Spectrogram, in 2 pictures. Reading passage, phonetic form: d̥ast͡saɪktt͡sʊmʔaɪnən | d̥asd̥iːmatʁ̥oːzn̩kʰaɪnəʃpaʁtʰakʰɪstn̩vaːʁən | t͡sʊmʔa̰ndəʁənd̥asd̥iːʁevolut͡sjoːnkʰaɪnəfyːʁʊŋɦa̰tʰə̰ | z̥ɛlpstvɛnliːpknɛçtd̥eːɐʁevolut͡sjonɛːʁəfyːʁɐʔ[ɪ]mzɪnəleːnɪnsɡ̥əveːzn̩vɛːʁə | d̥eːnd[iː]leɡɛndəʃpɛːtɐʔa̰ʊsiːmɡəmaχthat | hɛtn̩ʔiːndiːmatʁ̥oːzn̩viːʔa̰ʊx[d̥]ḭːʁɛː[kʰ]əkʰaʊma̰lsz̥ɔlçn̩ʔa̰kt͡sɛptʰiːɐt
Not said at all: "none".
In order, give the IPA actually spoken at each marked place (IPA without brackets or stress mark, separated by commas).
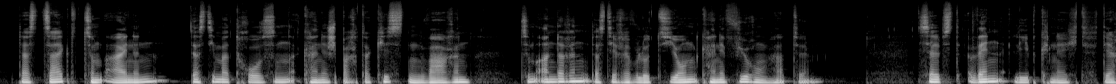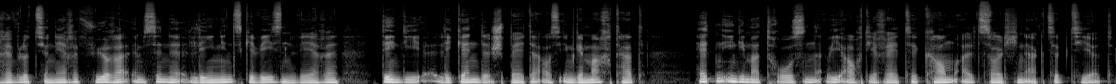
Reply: ɪ, iː, d̥, tʰ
